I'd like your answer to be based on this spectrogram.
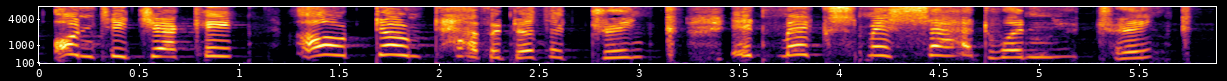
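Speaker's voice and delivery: high, sweet little dog voice; a tiny worried pup pleading; Wendy voice. Retold or imitated. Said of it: "That's my Wendy voice".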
